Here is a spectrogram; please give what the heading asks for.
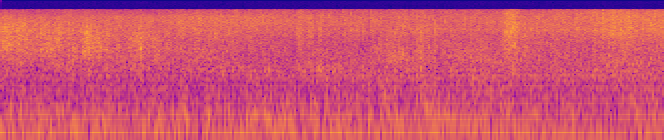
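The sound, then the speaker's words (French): A thunderstorm breaking over the beach at Ostend comes through as a loud, unbroken roar of wind and surf, a dense wash of noise that holds steady throughout. “sur la plage d'Ostende, le quatrième orage de la demi-heure éclatait.”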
